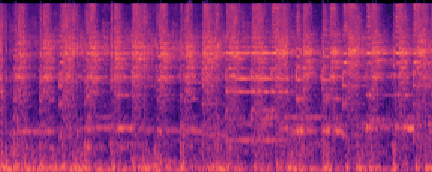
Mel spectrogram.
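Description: Live folk instrumental ensemble playing loudly: fast, dense drumming from a barrel drum such as a dhol under a held melody line, with jingling percussion.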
